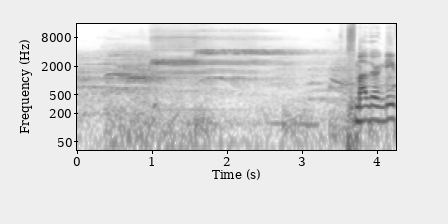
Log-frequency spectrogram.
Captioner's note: buzzer ringing; whistle tweeting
